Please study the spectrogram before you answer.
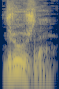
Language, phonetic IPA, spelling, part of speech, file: Russian, [ˈdruʐnə], дружно, adverb / adjective, Ru-дружно.ogg
- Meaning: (adverb) 1. amicably, in a friendly manner 2. simultaneously, hand in hand, (everybody) together, in a concerted effort; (adjective) short neuter singular of дру́жный (drúžnyj)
